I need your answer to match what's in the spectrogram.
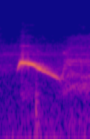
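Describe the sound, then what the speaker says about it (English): A single impressed whistle rises quickly, then slides steadily downward for about half a second, loud and close, with a faint background hum and no speech. "Sorry for the audio spike from my impressed whistling."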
